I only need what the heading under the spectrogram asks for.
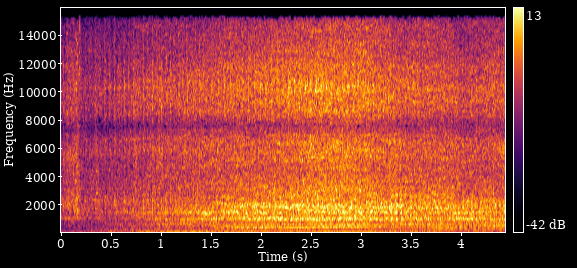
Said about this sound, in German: sprangen dann in den schnellen kleinen Wagen.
